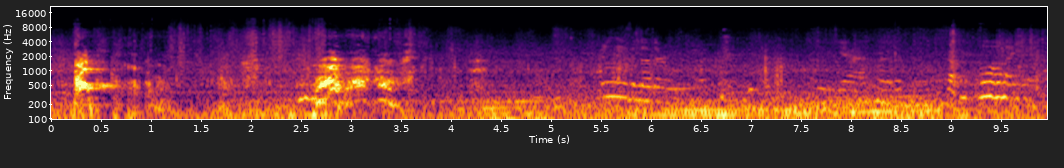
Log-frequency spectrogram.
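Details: Shelter dogs at play in the yard of Pima Animal Care Center, Arizona, barking while having fun; a short bark opens, another burst of barking follows near three seconds, then low rumble and people talking.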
